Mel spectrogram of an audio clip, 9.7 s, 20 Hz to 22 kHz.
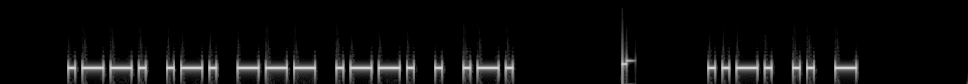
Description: Morse code, heard as a keyed tone, about 17 wpm, 700 Hz. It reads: PROPER FIT
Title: Sentences from Top 800 Words - New Word Drill - 17wpm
